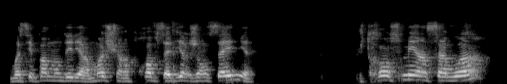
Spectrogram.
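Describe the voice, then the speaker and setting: A high-pitched male voice at a moderate pace, with fairly even intonation and long, frequent pauses. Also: big swings in loudness. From Paris banlieue (La Courneuve), born in Israel. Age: 50s. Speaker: Thai boxing teacher. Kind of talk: casual interview.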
